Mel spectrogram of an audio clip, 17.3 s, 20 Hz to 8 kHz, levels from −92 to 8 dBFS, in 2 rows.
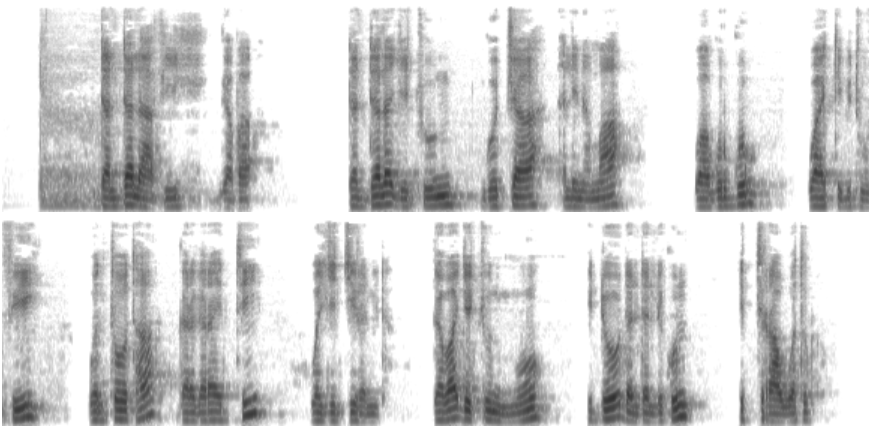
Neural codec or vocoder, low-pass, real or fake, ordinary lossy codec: none; 7.2 kHz; real; MP3, 48 kbps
